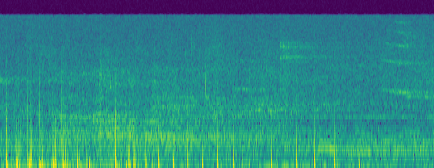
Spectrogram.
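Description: Dense, irregular low crackling thumps, like a microphone being handled or rubbed, thinning out and fading over the few seconds.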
